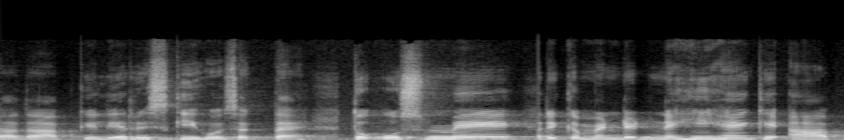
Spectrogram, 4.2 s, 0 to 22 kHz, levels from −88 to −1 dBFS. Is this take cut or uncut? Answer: cut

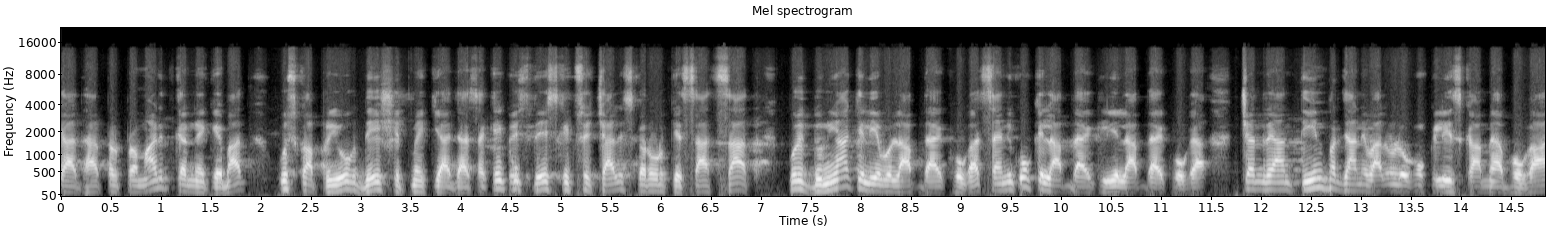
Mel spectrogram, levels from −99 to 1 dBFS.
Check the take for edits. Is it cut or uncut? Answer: cut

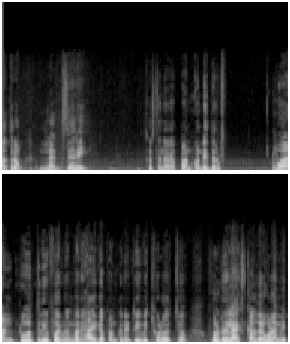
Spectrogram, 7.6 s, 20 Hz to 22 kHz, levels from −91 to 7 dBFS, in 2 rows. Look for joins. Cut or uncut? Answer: uncut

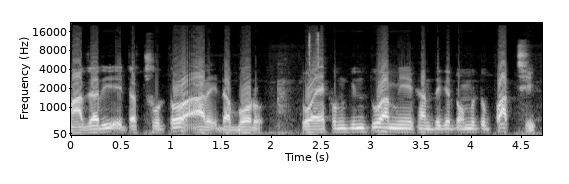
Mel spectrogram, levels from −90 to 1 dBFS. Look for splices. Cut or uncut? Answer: uncut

